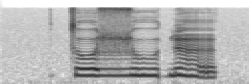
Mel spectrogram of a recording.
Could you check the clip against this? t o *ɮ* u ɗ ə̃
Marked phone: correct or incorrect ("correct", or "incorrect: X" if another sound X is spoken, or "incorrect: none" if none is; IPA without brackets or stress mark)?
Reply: correct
